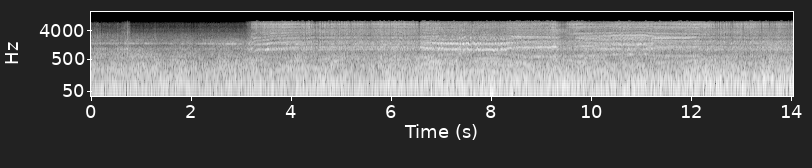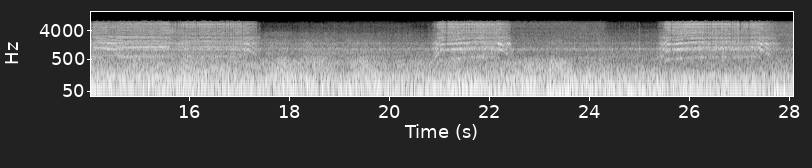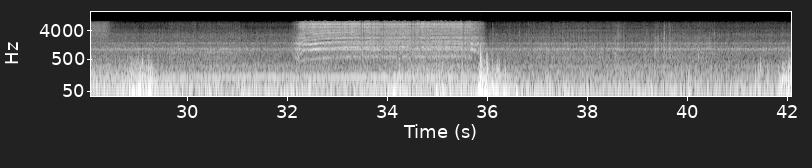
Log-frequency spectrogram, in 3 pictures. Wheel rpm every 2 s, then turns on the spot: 10, 60, 160, 160, 160, 160, 160, 160, 100, 20, 80, 30, 40, 130, 0, 10, 120, 140, 10, 20, 10.
0-2 18-20 22-24 30-32 36-40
